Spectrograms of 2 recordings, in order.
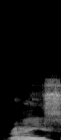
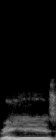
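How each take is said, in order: First: The name rhymes with 'nice', one syllable. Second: The name has two syllables, like 'ray-yes'. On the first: "Is it Reyes or Rice or?" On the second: "Is it Reyes or Rice or?"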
